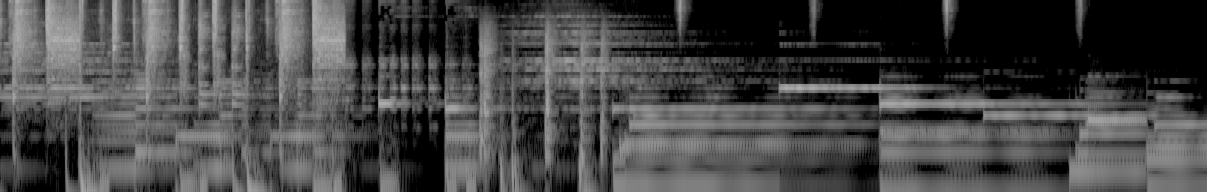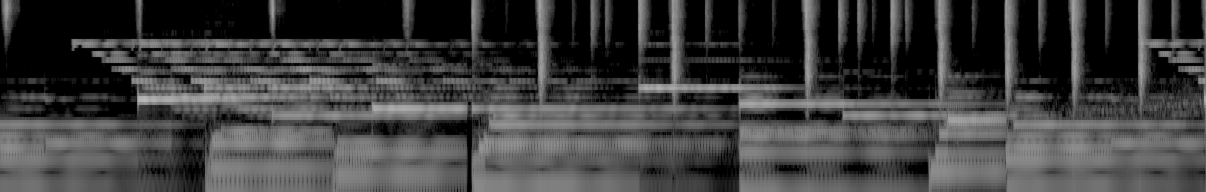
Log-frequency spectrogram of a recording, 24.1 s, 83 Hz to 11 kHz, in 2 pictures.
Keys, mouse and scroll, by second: 5.1 right click, 6.6 click, 7.1 right click, 8.0-11.1 drag, 11.4 F2, 11.7-14.3 drag.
